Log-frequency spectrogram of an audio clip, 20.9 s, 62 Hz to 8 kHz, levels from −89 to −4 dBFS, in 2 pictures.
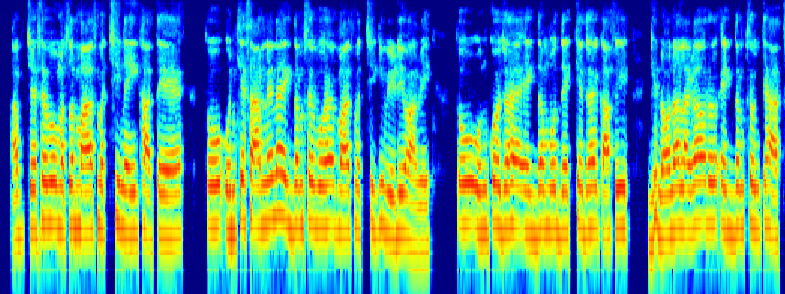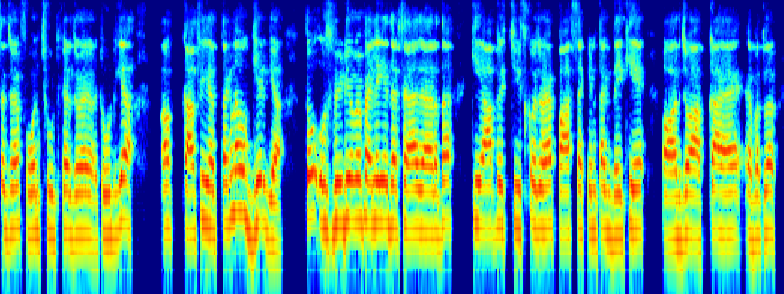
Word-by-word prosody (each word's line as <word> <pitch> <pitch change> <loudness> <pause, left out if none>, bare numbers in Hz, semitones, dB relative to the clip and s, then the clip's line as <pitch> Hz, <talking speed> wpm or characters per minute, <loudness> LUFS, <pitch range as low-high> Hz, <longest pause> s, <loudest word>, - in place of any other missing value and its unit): अब 155 +2 -2
जैसे 185 +2 +1
वो 200 0 +3
मतलब 190 +1 +1
माँस-मच्छी 180 +3 +1
नहीं 175 -1 +1
खाते 165 +1 0
हैं 165 +1 0 0.3
तो 190 0 +2 0.2
उनके 175 +4 0
सामने 195 +2 +2
ना 230 +1 +3
एकदम 195 -3 +1
से 205 - +3
वो 190 -1 +1
है 190 0 +3
माँस-मच्छी 180 +1 -1
की 195 - -2
वीडियो 170 -1 -1
आ 145 -3 +1
गई। 135 0 -4 0.4
तो 195 0 +1 0.2
उनको 180 +2 +1
जो 185 0 +1
है 190 -2 +3
एकदम 175 +2 -1
वो 180 0 0
देख 175 -1 -2
के 190 - 0
जो 180 +1 -1
है 185 - +1
काफ़ी 180 +2 +1 0.3
घिनौना 165 +4 +1
लगा 185 +2 +3
और 200 0 +1
एकदम 180 +1 -2
से 200 - +1
उनके 185 +1 -3
हाथ 160 -3 +2
से 185 - -1
जो 180 - -2
है 185 - +2
फ़ोन 175 +1 -1
छूटकर 170 0 -3
जो 170 +1 0
है 165 -3 0
टूट 165 0 -2
गया, 205 +2 +2 0.4
और 185 +1 +1 0.2
काफ़ी 175 +4 +2
हद 180 -3 +2
तक 195 - +2
ना 240 - +4
वो 245 -1 +3
गिर 205 0 +4
गया। 155 -5 0 0.3
तो 220 - +4 0.2
उस 185 -3 -2
वीडियो 205 +1 +3
में 210 - +2
पहले 205 -1 +3
ये 200 - +3
दर्शाया 185 -2 +2
जा 175 -1 +3
रहा 175 0 0
था 205 - +3 0.3
कि 200 0 +1
आप 185 +1 0
इस 190 - 0
चीज़ 185 -2 -4
को 195 - +1
जो 185 - +1
है 185 - +3
5 170 -1 +2
सेकंड 180 -1 -3
तक 185 -2 +1
देखिए 175 +3 -2 0.3
और 155 0 +2
जो 170 +2 +1
आपका 165 +3 +1
है 170 +1 +2
अ, 165 - -5
मतलब 175 +1 0
180 Hz, 240 wpm, -23 LUFS, 170-195 Hz, 0.4 s, ना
